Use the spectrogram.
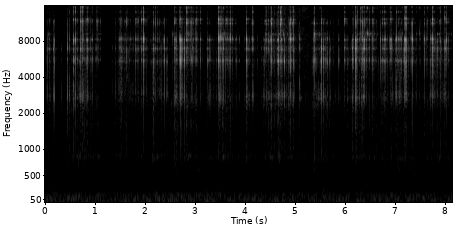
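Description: A glass mason jar with a metal lid, filled with buttons, is rotated sideways in both hands so the buttons tumble against the glass. This makes a steady, bright clicking rattle of many quick, dry ticks with no ring, swelling and easing as the jar turns. A faint low rumble sits underneath.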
